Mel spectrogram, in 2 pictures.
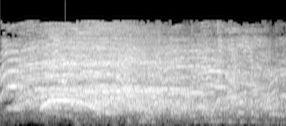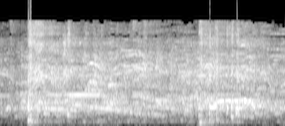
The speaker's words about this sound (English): Somebody shouting here.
